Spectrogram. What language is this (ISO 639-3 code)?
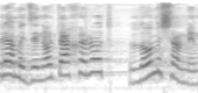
heb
